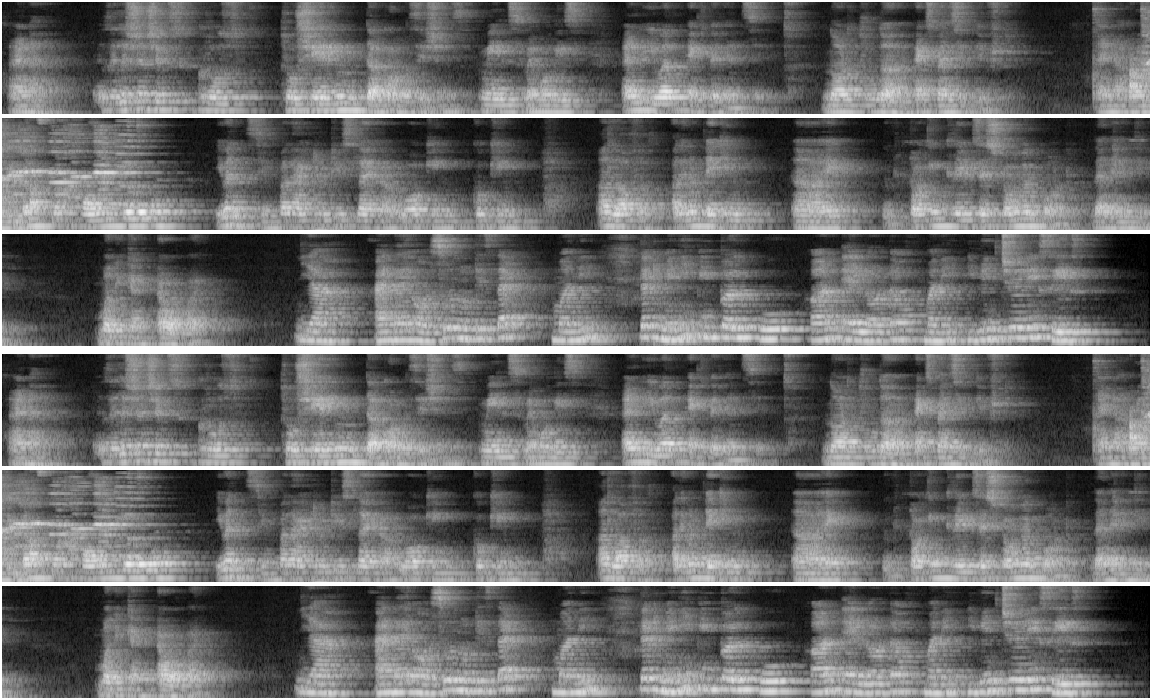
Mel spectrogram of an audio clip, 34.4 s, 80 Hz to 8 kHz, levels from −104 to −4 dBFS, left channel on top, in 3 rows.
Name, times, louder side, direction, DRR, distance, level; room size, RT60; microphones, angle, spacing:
voice 1, 0.1-0.5 0.9-2.4 2.8-5.8 6.2-7.6 8.2-10.0 10.9-13.1 13.6-16.6 16.9-17.0 17.4-19.0 19.4-19.9 20.3-22.1 22.4-23.0 23.9-25.0, left 1 dB, 15° right, -5 dB, 0.7 m, -26 dB
voice 2, 11.4-12.8 25.9-26.4 26.7-33.7, equal, 20° left, -5 dB, 0.4 m, -26 dB
2.9 x 2.1 x 4.0 m, 0.90 s
head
